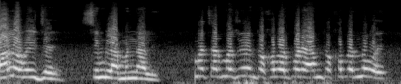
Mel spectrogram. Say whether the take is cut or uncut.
cut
